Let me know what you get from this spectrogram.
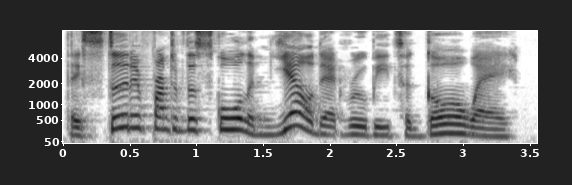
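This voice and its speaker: In a sing-song, mid-range voice at normal speed, a woman reads aloud for a children's read-along. She addresses the young listeners with simple, clearly worded sentences.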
